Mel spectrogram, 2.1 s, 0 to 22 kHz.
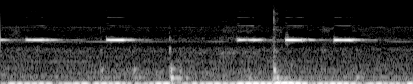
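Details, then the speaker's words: Fiat 500C, newly installed rear parking sensors tested with ignition on and reverse gear engaged: short high-pitched beeps several per second; parking sensor beeping normally. "they're working. Success. So now all we've got to do, so basically I've turned the power on, put it in reverse gear with the ignition on, and of course now it works."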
